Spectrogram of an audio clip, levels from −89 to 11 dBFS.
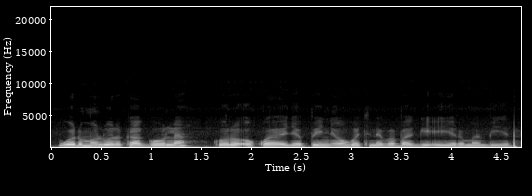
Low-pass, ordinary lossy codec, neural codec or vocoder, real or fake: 10.8 kHz; none; none; real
